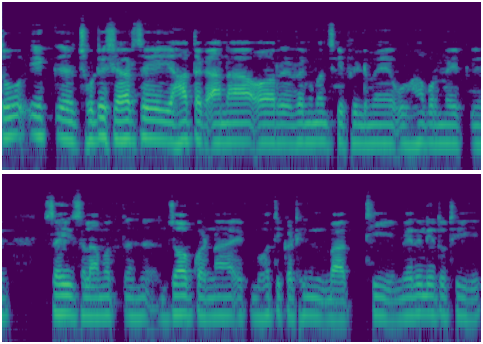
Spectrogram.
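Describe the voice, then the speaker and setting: A man with a Bihar accent speaks at medium pitch in a dark, mellow tone. His voice is somewhat breathy and his intonation monotone and flat. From Mithila region, Bihar, India. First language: Maithili (speaking Hindi). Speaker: theatre publications editor. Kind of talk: interview.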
